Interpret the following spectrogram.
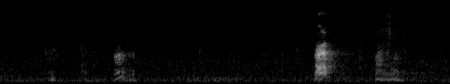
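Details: Puppies at play, teasing each other with pine cones: a few short, sharp yaps, one loud bark near the middle and a softer one after it, separated by quiet rustling.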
